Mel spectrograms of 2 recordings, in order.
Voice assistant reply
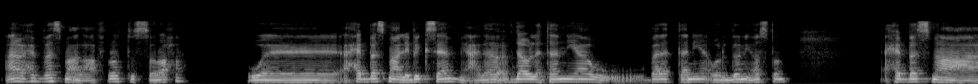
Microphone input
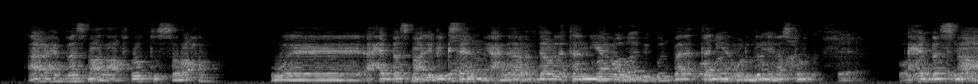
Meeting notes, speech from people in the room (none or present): present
